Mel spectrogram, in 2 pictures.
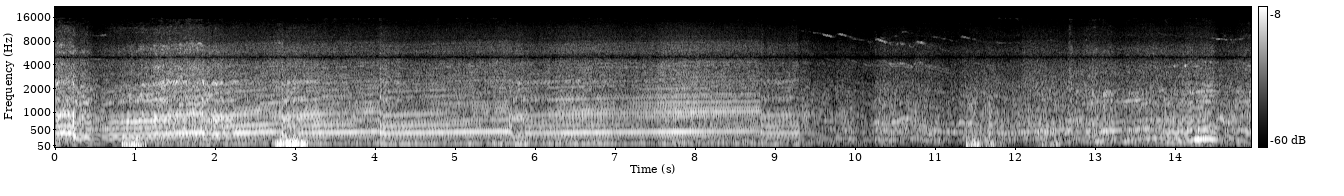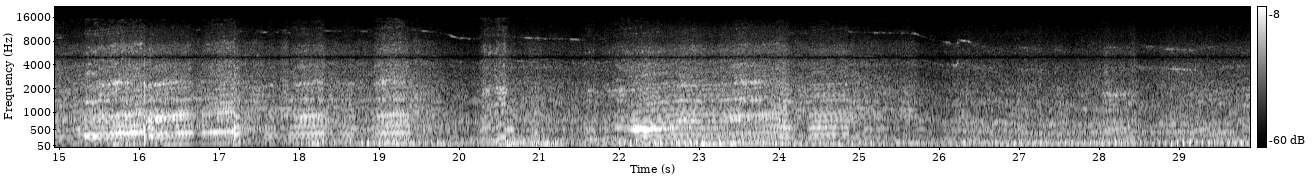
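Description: A racing car engine screams and rises in pitch through each gear, dropping with each gear change.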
